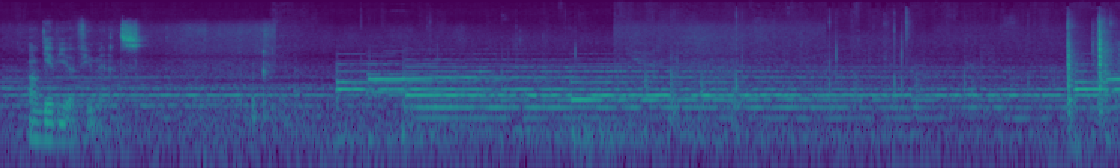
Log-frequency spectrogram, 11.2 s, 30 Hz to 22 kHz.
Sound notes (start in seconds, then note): 10.6 door closes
